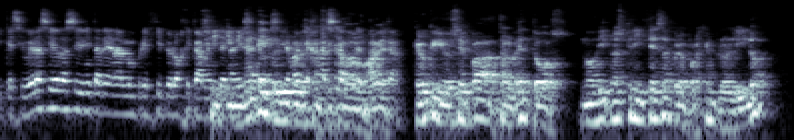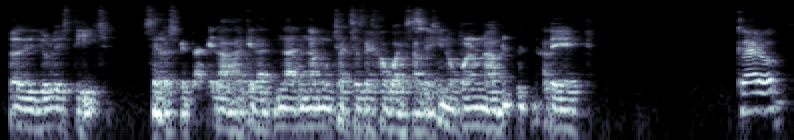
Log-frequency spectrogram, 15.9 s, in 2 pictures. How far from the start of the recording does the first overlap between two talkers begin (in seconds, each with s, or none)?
2.0 s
